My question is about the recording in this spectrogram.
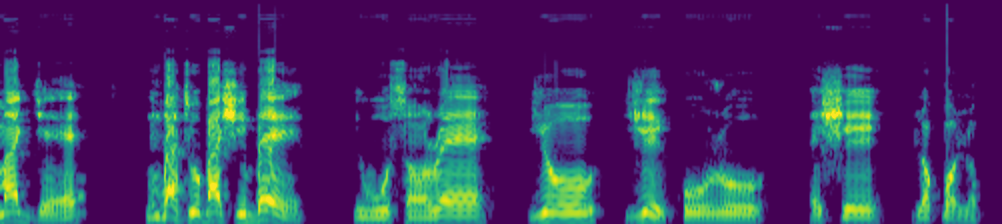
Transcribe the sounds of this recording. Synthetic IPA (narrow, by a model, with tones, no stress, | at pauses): mã˦d͡ʒɛ˨˦ | nĩ˦ɡ͡ba˦˨ti˨˦o˧ba˦ʃe˧bɛː˦˨ | i˨wo˨sã˨ɾɛ˧ | joː˦ | je˦˨ko˨ɾo˧ | ɛ˧ʃe˦ | lɔ˦k͡pɔ˦˨lɔ˨˦k͡pɔ˦˨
